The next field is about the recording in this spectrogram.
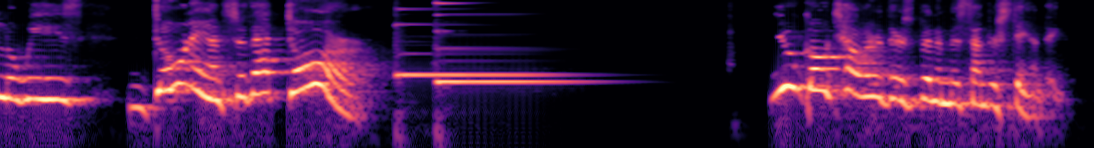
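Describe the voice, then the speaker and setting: A woman acting an elderly mother in a readers theater play, stubborn, grumbling and sharp-tongued, with a querulous delivery. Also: high-pitched, heavily acted. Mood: indignant. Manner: grumbling, guilt-tripping, pointed. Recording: roomy, echoey sound.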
